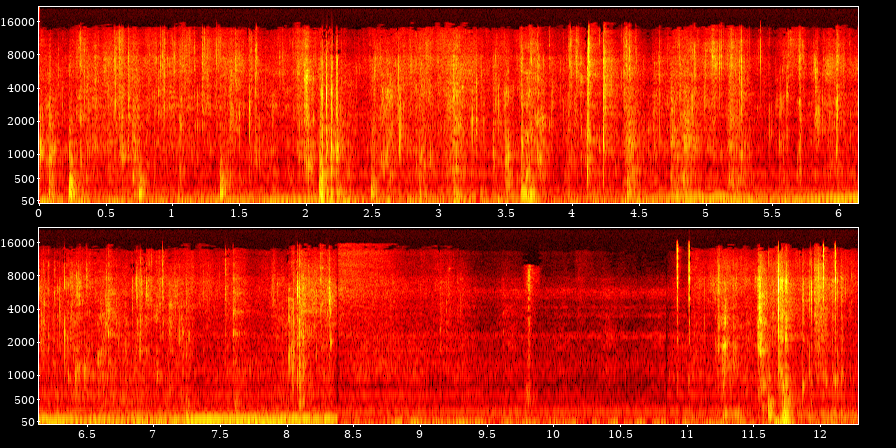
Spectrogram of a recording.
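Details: Pit bull devouring dried shrimp indoors: sharp, crunchy clicks and wet smacking bites repeating irregularly, with a steady low hum partway through and brief quiet pauses between mouthfuls.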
